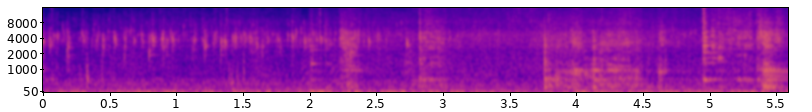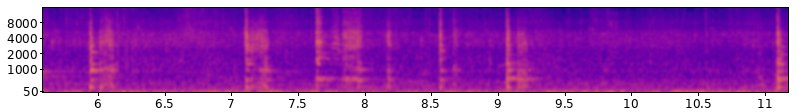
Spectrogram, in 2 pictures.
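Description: Onions, 5 kg of them, are stirred and fried in a large pot with ginger, garlic and garam masala for a beef curry, giving a steady close sizzle broken by repeated scraping strokes of a spoon.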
